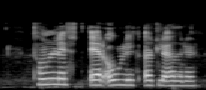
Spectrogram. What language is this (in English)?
Icelandic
